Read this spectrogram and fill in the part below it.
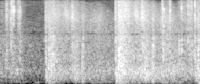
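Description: A rifle fires a shot.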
